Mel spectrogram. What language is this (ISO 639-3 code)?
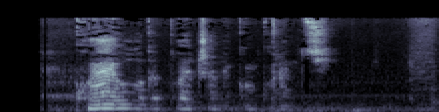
srp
